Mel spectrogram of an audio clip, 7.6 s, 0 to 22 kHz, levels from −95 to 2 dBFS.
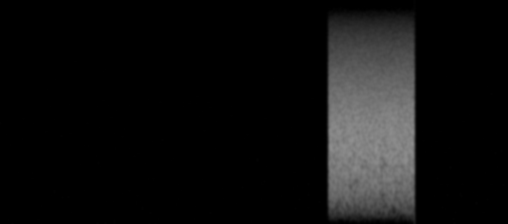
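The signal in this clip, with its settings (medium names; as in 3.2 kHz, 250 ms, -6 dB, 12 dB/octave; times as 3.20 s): noise band 1.3–2.1 kHz, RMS -31 dBFS 1.29 s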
